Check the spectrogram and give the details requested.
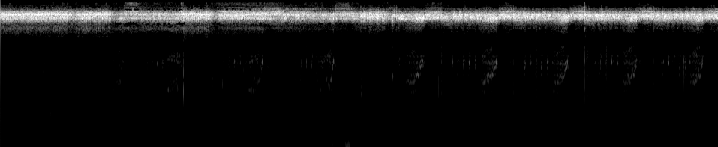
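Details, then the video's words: Cicada chorus offered as calming white noise: an unbroken, shrill, high-pitched buzz holds steady at constant loudness throughout, with faint, softer chirping notes repeating quietly underneath. "백색소음 마음이 평온해지는 매미소리"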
